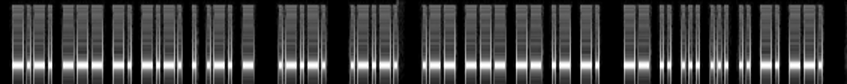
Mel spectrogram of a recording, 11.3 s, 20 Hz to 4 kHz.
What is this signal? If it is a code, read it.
Morse code, heard as a keyed tone, about 25 wpm, 550 Hz. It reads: CONCERT <AR> <AR> WOMAN MISSING
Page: News Headlines in Morse Code at 25 WPM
